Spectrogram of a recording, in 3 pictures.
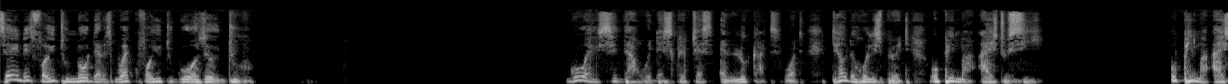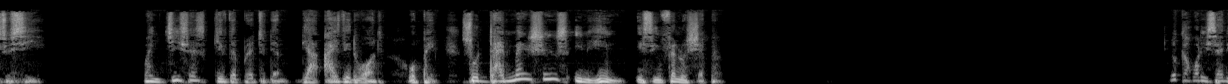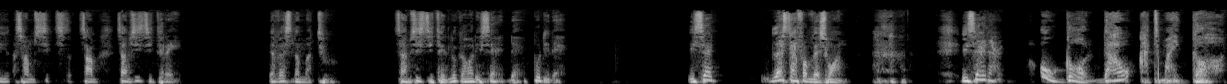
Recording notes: Preached at the Ekklesia Chapel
